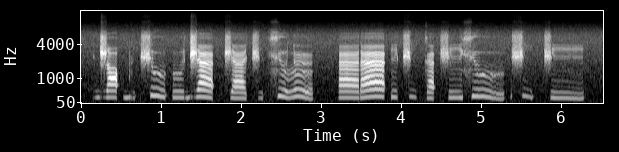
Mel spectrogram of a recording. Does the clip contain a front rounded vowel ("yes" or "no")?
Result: yes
